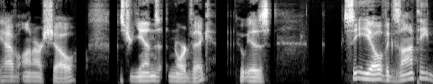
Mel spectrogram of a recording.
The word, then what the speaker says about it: Jens Nordvig: CEO of Market reader yen how did I do yeah you did pretty well like uh pretty pretty authentic pronunciation of my name there I get all kinds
